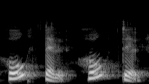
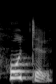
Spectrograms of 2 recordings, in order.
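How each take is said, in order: First: hotel split as হো - টেল; syllable by syllable. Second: Said in the usual way. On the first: Shown as a demonstration. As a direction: say hotel in two separate beats. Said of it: "কয়টা? দুইটা রয়েছে". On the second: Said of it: "কয়টা".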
